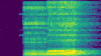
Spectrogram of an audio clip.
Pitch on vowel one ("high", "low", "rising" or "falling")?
rising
